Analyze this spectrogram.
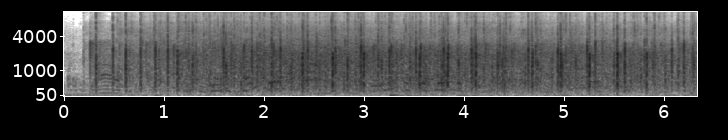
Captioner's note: audience applauding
